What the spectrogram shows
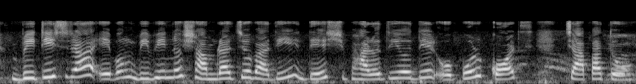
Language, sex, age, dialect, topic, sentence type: Bengali, female, 18-24, Standard Colloquial, banking, statement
